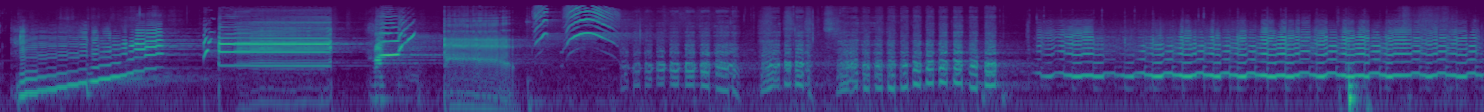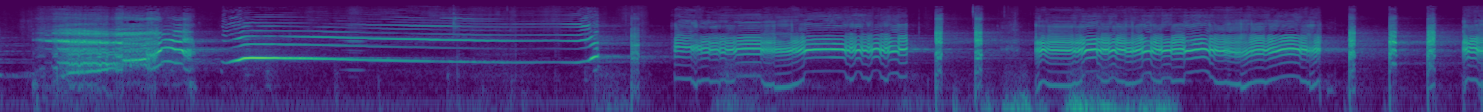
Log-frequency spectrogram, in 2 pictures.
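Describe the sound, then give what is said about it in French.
Saxophone imitating animal-like noises: many squawks, honks and goose-like cries alternate with sliding, siren-like wails and rapid trills, each burst separated by short silences. “Tous les bruits que vous allez entendre viennent du saxophone.”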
